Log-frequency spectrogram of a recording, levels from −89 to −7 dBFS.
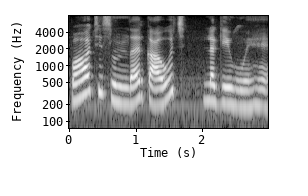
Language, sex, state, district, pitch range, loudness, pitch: Hindi, female, Chhattisgarh, Raipur, 190-245 Hz, -17 LUFS, 215 Hz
